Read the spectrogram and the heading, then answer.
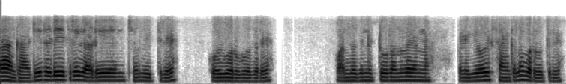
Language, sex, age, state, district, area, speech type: Kannada, male, 30-45, Karnataka, Belgaum, rural, conversation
